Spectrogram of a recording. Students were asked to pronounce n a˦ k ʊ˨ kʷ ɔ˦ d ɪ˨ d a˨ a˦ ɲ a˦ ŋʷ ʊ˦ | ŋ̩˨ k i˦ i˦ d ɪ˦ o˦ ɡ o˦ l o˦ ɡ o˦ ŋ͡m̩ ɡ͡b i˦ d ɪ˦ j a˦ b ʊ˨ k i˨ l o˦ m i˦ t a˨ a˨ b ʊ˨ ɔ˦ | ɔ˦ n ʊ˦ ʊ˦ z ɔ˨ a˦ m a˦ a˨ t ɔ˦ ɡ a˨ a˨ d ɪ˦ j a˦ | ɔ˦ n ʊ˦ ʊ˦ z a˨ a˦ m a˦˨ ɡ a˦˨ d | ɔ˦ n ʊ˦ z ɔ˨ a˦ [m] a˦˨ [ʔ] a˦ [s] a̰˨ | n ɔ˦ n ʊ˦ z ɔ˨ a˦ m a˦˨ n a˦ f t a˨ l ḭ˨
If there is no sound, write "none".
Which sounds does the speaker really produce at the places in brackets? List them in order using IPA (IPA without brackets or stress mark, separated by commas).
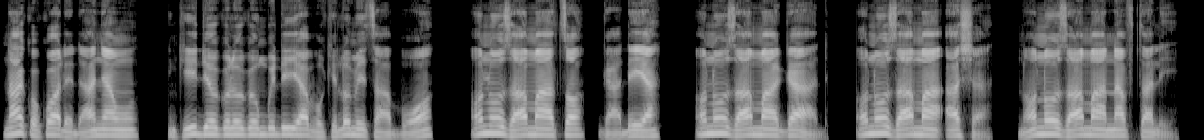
m, ʔ, ʃ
